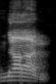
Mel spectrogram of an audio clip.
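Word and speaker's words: naan: okay I got it nonan Nan Nan okay yeah okay not the not the bread that you get it from a great Indian restaurant nonan no n yeah write that down because I've been saying it wrong for years yeah now is there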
